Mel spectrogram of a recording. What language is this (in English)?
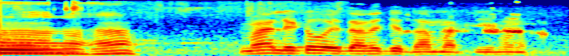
Punjabi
